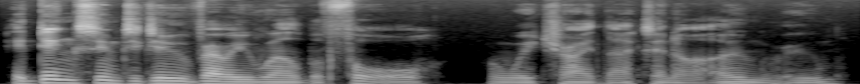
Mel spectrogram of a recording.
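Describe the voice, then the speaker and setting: Deep, gravelly male story narrator. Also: fairly even intonation, normal speed, warm tone, no room sound, clean studio sound. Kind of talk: first-person audio drama narration.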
